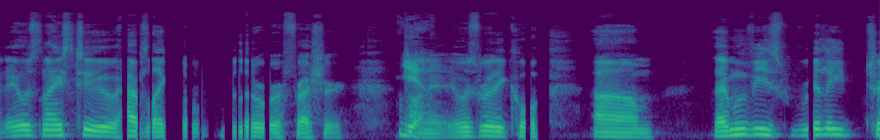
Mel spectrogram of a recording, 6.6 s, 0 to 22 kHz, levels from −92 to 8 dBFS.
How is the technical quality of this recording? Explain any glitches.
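The speech is broken by gaps. Bluetooth dropouts occur at 0.91 to 2.03 s after "was nice to", with about 0.53 s of sound missing in scattered holes up to 0.14 s long; at 3.93 to 4.13 s after "was really"; and briefly at 6.05 s. Packets likely failed to reach the headphones in time, leaving abrupt silences before the speech resumes further on.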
